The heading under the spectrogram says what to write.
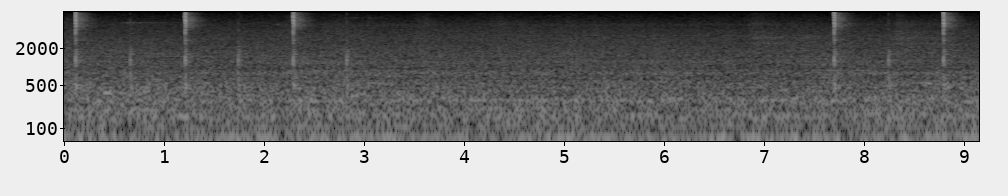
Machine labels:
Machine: valve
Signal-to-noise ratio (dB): 0 dB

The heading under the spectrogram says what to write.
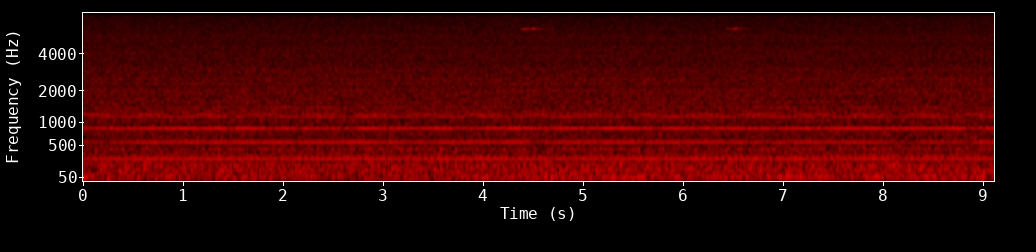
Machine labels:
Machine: fan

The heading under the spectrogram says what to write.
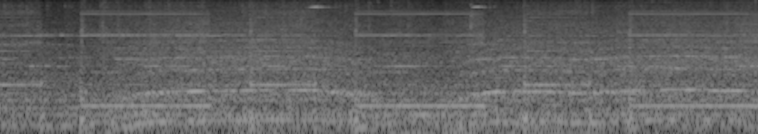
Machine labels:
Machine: slide rail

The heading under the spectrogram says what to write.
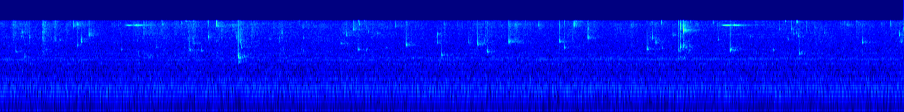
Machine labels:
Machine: pump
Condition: normal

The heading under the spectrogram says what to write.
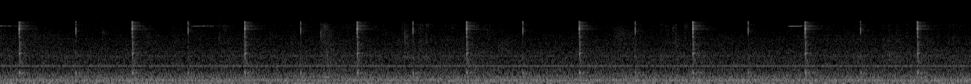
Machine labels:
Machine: valve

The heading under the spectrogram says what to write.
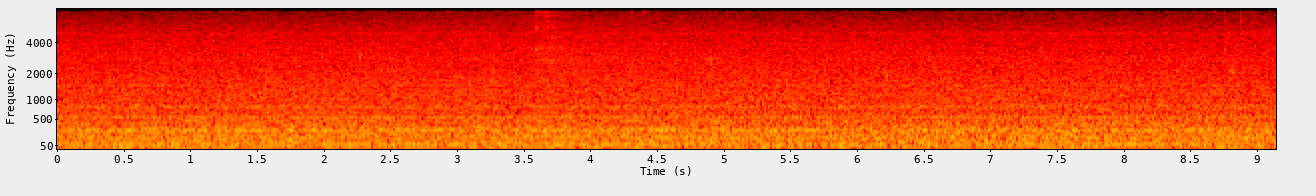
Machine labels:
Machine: pump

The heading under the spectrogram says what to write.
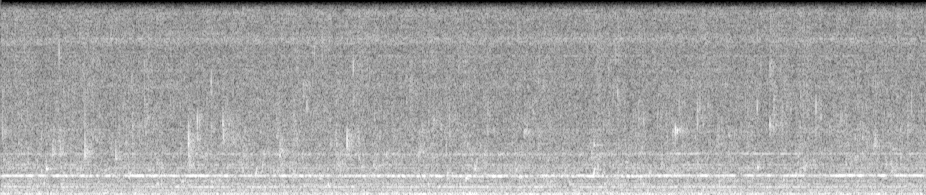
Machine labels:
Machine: pump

